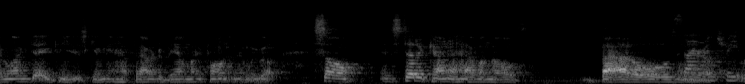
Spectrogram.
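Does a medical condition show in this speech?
Yes: ALS; soft spoken, swallowing getting harder.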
